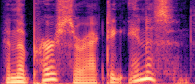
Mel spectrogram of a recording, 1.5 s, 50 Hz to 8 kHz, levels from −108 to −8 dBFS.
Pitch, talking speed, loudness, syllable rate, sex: 145 Hz, 205 wpm, -19 LUFS, 6.6 syllables/s, male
